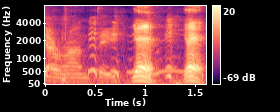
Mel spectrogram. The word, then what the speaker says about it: ristorante: Grandpa's Ristorante. You got it in New Yeah, York. yeah. Say it right if you're gonna say it. Ristorante.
